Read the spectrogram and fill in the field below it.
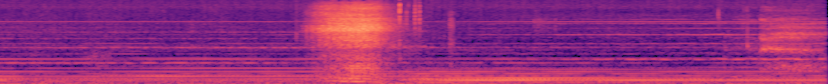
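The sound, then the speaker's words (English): A person gives one short, sharp gasp, a breathy rush of air lasting under half a second, over a steady low electrical hum with no talking. “Were you gasping at the book you're reading or at the damn it?”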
